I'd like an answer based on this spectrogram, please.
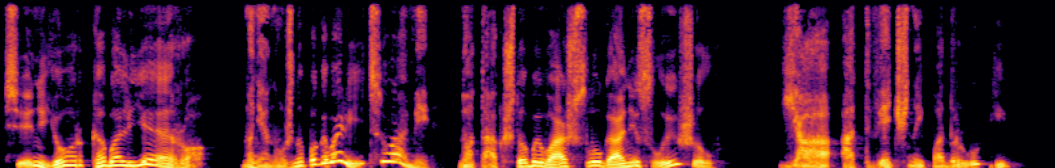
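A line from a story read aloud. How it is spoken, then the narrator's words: Old woman's whisper. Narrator (Russian): какая-то старуха зашептала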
